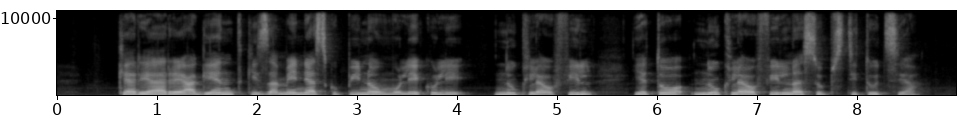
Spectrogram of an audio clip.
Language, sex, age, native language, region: Slovenian, female, 30-49, Slovenian, Savinja region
